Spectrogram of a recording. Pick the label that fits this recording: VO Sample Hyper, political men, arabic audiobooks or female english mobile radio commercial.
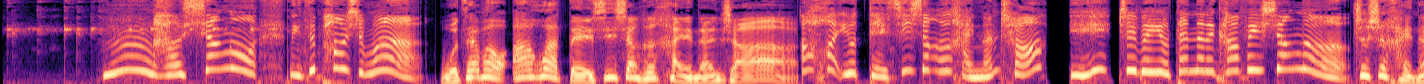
VO Sample Hyper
